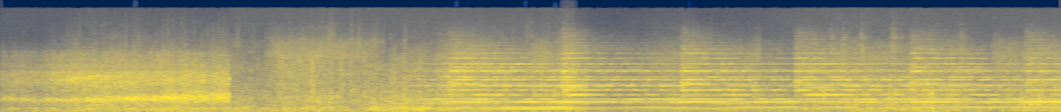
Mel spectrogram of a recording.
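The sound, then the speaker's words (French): A woman presses a doorbell, which rings out in a long, sustained, loud metallic peal that starts a few seconds in and continues to the end, following a stretch of rumbling, rain-like noise. “Elle appuie sur la sonnette et se dit, il ne m'a même pas embrassé.”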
